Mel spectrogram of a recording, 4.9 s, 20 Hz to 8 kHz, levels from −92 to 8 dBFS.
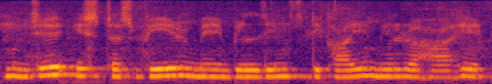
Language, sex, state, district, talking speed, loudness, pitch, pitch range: Hindi, female, Arunachal Pradesh, Papum Pare, 110 wpm, -17 LUFS, 210 Hz, 205-220 Hz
